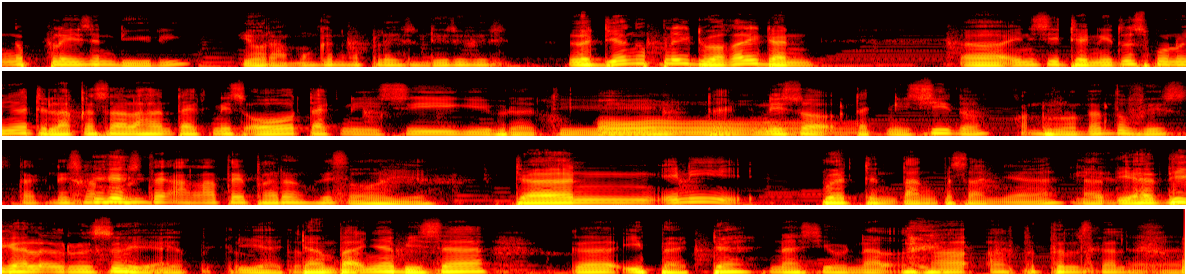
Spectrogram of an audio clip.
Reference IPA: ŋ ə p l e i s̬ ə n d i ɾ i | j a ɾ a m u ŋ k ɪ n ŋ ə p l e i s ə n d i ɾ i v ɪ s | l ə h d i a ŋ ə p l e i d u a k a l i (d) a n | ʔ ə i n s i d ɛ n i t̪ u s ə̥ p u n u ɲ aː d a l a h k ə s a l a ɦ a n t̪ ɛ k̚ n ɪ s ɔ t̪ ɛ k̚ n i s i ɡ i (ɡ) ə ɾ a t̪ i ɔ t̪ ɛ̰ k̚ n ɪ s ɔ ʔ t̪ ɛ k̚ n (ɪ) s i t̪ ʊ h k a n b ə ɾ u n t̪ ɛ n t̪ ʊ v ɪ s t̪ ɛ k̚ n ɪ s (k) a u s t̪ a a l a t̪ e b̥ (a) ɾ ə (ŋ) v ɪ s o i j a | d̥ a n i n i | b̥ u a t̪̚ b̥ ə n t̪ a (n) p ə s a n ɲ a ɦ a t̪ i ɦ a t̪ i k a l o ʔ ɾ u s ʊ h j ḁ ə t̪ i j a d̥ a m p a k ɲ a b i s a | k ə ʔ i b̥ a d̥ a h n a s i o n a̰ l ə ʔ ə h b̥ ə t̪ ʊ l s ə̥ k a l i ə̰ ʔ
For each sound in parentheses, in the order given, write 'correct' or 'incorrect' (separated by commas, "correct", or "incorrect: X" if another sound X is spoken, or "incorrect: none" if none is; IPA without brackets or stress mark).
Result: correct, incorrect: b, incorrect: i, correct, correct, correct, incorrect: ŋ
